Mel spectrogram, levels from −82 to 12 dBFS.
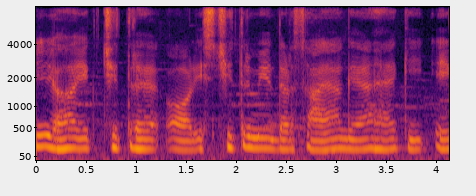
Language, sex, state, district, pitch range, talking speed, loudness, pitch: Hindi, male, Uttar Pradesh, Hamirpur, 140-160 Hz, 205 wpm, -16 LUFS, 150 Hz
